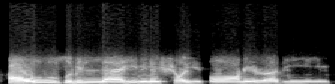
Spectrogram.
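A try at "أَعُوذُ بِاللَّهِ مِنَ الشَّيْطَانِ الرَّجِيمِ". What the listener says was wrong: را کو موٹا، شیطان الرجیم۔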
